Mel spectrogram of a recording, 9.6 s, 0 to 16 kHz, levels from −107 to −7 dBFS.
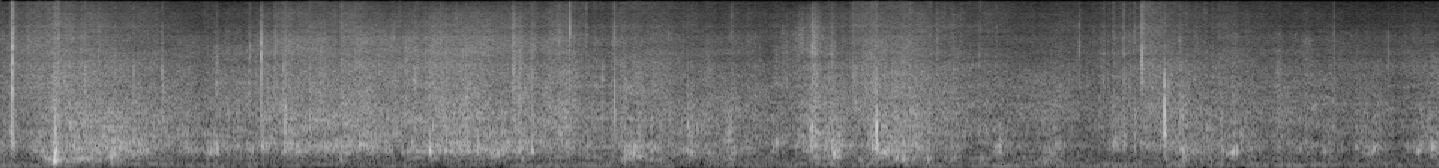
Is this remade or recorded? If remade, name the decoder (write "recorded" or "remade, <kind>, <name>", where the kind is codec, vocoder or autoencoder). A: remade, codec, SNAC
